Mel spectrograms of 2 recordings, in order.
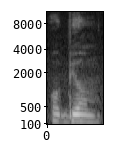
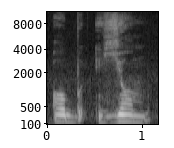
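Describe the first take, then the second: First: The syllables run together without a y glide. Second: A y glide comes after the b. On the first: This word does not exist. The speaker calls it wrong. "no existe esta palabra" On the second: This is the real word. The speaker calls it right. "Él añade este y"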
